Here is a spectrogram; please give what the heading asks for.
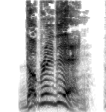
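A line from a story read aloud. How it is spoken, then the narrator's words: Cheerful exclamation. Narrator (Russian): жизнерадостно воскликнул он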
